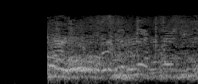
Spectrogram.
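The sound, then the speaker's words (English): Hundreds of people chant together during a police raid on the Zaman newspaper in Istanbul, a loud, dense mass of voices that bursts in after a short silence and holds steady. “Hundreds of people chanted the media will not be silenced as police raided Zaman newspaper in Istanbul.”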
